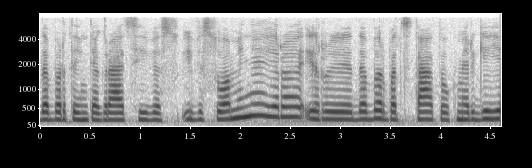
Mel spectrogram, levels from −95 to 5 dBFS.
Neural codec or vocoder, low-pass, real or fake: none; 7.2 kHz; real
